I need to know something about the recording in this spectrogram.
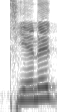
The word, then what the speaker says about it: tiene: dinero tiene tiempo tiene that's how you say it tiene dinero do you have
